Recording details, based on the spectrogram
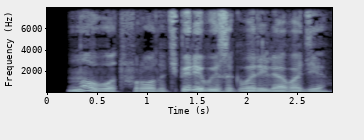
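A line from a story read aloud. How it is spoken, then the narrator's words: Sad, smiling. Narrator (Russian): грустно улыбнулся Сэм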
